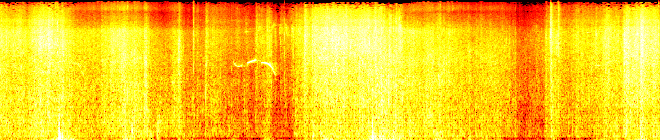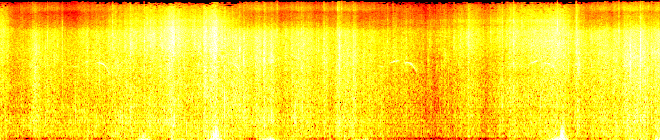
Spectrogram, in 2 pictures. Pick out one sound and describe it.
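Leaves rustle and brush as someone pushes through dense undergrowth.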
